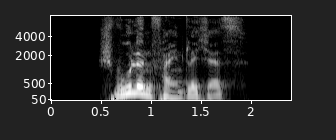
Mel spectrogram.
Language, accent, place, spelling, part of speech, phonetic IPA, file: German, Germany, Berlin, schwulenfeindliches, adjective, [ˈʃvuːlənˌfaɪ̯ntlɪçəs], De-schwulenfeindliches.ogg
- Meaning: strong/mixed nominative/accusative neuter singular of schwulenfeindlich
